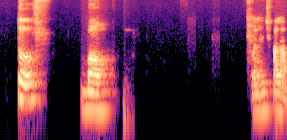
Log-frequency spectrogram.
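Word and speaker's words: טוֹב: aqui ó o e Aqui nós temos o o som o Vet que vai ter um som de V como é que eu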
